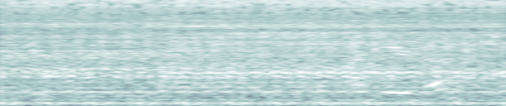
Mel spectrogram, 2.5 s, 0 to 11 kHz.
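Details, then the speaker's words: 1996 Jeep Grand Cherokee 5.2 V8, second cold start at idle after replacing IAC valve and crank sensor and removing the catalytic converter: uneven idle with a recurring stumble, still misfiring; fuel pressure erratic. "still sounds like it has that misfire though still sounds like it has that misfire"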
